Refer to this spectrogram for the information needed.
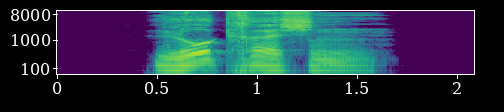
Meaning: inflection of lokrisch: 1. strong genitive masculine/neuter singular 2. weak/mixed genitive/dative all-gender singular 3. strong/weak/mixed accusative masculine singular 4. strong dative plural
- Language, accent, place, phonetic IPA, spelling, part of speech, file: German, Germany, Berlin, [ˈloːkʁɪʃn̩], lokrischen, adjective, De-lokrischen.ogg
